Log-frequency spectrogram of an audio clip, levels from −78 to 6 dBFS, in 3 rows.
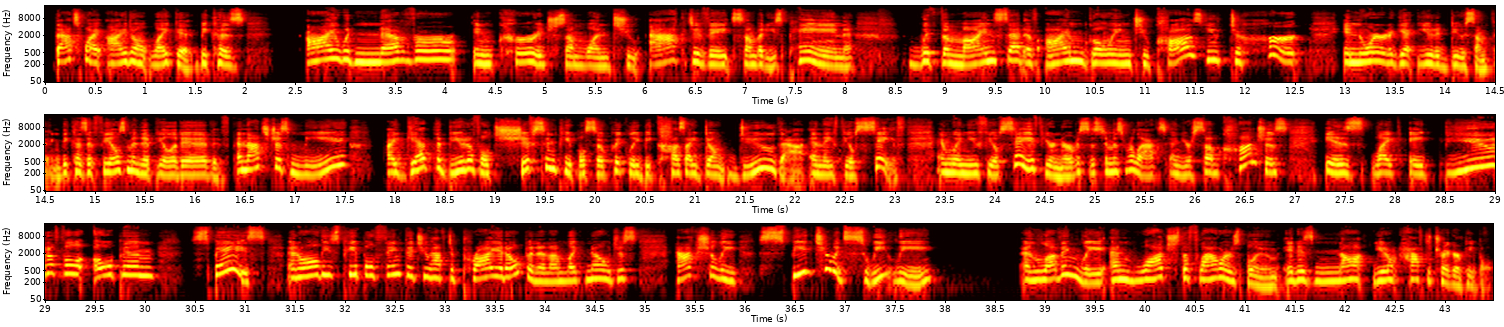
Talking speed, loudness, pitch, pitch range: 165 wpm, -19 LUFS, 230 Hz, 200-275 Hz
